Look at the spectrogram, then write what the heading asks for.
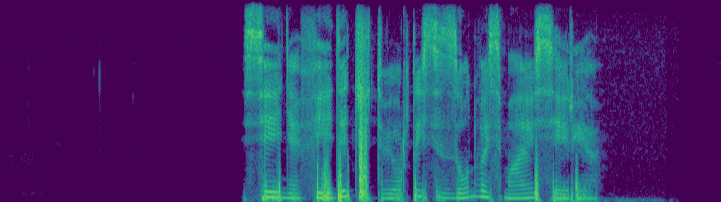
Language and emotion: Russian, neutral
